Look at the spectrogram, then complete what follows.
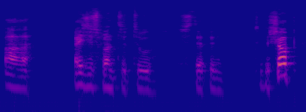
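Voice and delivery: put-on German accent drifting Spanish; bad German accent. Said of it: "my German accent sound like he's fucking Spanish".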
